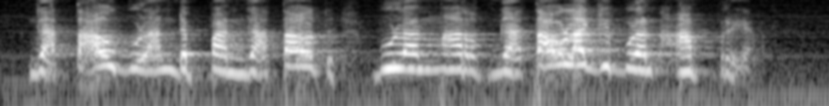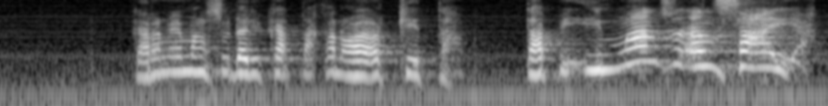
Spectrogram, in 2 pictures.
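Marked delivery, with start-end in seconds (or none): 0.1-3.8 rising preaching climax. Real, not acted.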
